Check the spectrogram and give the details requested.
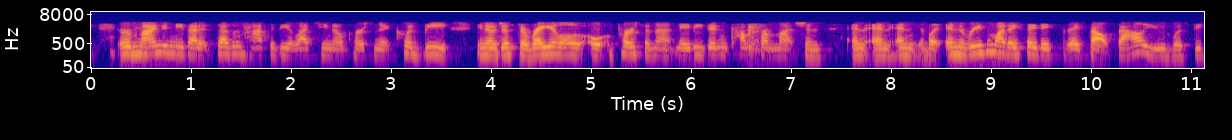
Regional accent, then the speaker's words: Canada; now in Mexico; I'm Canadian. I've got my U.S. citizenship as well. And now I live in Mexico. I call myself a true North American.

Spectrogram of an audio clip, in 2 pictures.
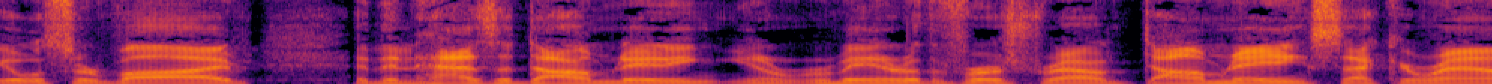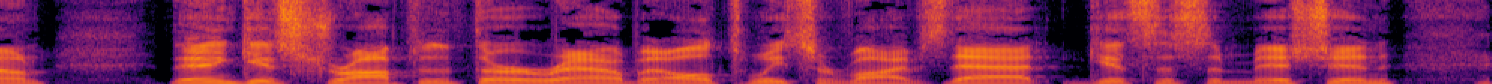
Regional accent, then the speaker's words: Florida, United States; look, my home state of Florida, they're accepting fans.

